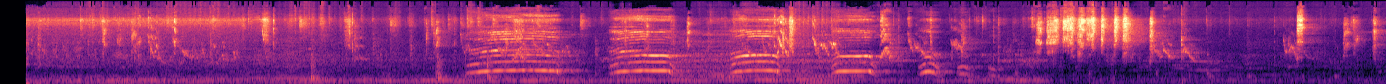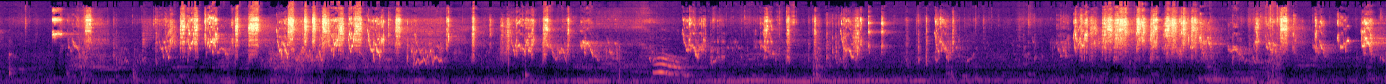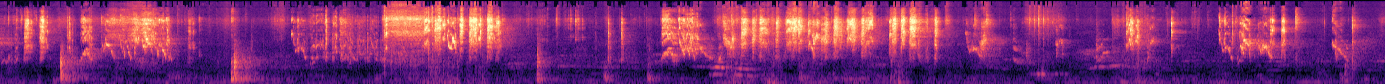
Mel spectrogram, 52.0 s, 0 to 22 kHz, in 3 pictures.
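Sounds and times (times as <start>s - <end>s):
budgerigars chattering and squawking: 0.5s - 15.0s, 18.0s - 37.3s, 38.3s - 41.2s, 42.9s - 51.8s.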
